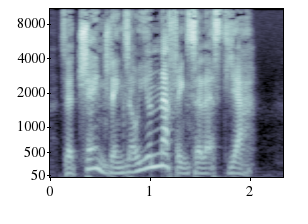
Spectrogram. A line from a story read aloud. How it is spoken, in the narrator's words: the magical image of Queen Chrysalis spat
